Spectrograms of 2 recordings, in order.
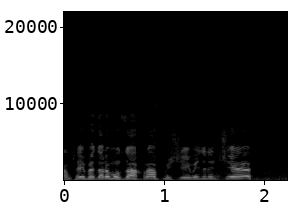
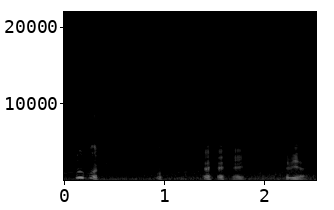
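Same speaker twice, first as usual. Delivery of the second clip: hushed call; 6 dB quieter, much slower than usual. Acted. Calling the dog again, hushed.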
